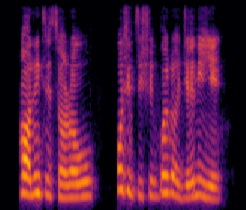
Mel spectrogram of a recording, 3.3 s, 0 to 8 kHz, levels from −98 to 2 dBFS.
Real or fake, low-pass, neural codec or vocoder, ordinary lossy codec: fake; 7.2 kHz; codec, 24 kHz, 1 kbps, SNAC; none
